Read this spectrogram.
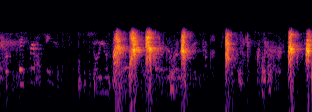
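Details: Two dogs at home barking while playing with each other, not fighting; sharp, high yappy barks in irregular bursts, some doubled, after a quieter stretch of soft whines and a woman's voice.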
